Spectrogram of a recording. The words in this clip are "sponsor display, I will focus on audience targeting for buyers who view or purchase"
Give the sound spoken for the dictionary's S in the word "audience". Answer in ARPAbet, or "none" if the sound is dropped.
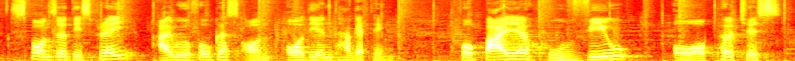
none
